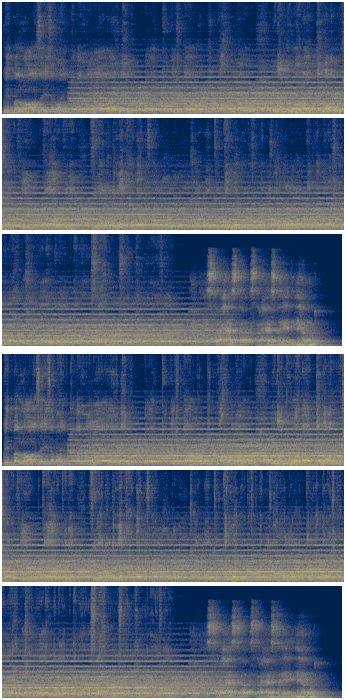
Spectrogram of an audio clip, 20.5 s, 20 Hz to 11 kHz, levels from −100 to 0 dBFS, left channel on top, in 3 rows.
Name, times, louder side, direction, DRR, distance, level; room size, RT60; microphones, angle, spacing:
voice 1, 0.0-17.1, right 1 dB, 55° right, 0 dB, 3.7 m, -31 dB
sound 1, 1.3-18.3, right 2 dB, 25° right, 1.8 m, -28 dB
voice 2, 17.4-19.9, equal, ahead, -5 dB, 7.8 m, -31 dB
25.0 x 12.5 x 4.7 m, 1.0 s
head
